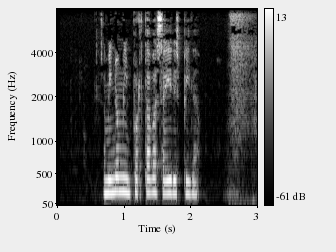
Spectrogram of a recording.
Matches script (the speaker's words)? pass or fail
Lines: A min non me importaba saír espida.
pass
